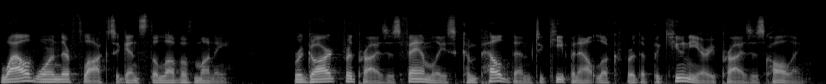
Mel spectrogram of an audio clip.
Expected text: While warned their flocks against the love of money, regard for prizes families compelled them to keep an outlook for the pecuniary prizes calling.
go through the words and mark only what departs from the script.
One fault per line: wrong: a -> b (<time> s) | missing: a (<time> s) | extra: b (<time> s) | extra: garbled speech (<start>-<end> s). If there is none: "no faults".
no faults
